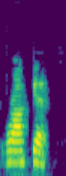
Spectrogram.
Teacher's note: that dreaded schwa should be an E, but it just sounds like an I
